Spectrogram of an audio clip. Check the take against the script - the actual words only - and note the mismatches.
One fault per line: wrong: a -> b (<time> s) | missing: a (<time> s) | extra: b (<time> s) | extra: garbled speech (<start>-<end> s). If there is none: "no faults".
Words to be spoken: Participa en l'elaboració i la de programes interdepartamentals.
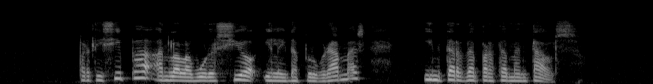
no faults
